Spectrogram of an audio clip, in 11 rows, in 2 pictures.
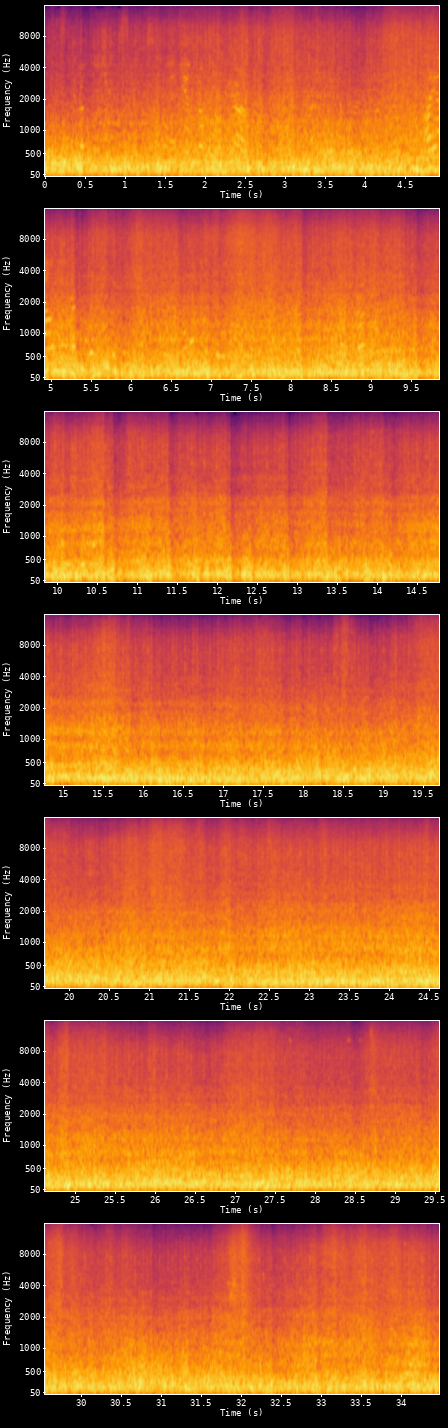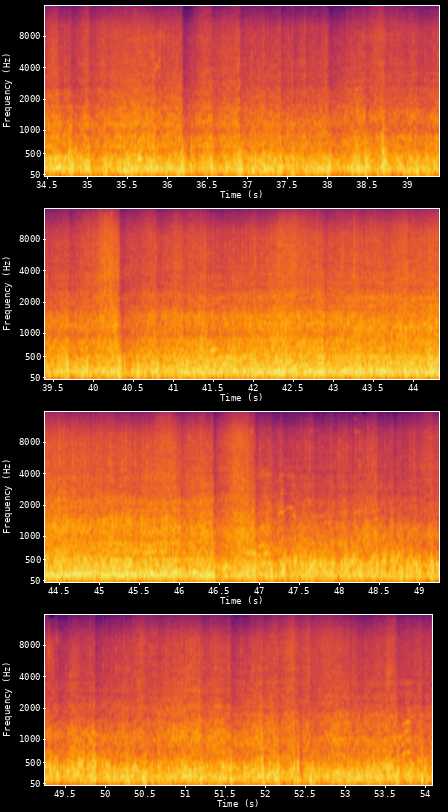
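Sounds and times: motorboat engine running: 0:00.0 - 0:54.0
water rushing along hull: 0:00.0 - 0:54.0
wind gusts on microphone: 0:00.0 - 0:54.0.

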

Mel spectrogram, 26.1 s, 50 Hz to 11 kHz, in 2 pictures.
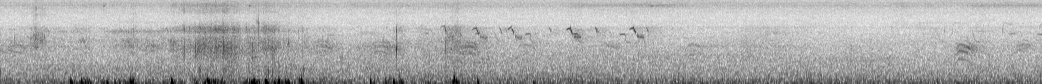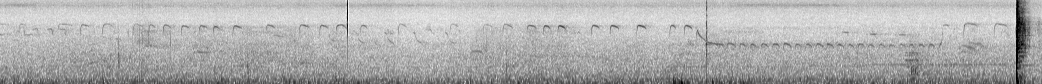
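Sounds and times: small birds chirping: 0:11.5 - 0:26.0
loud sharp crack: 0:25.7 - 0:26.0
sharp click: 0:25.7 - 0:26.0.

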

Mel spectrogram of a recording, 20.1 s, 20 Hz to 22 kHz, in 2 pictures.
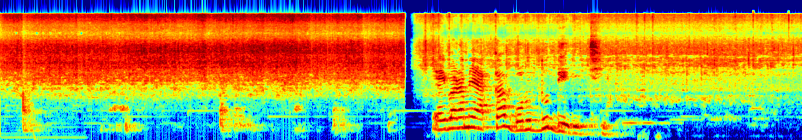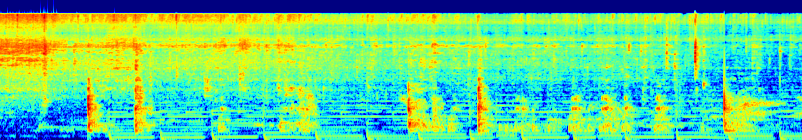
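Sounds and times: milk hissing into hot wok: 0:00.0 - 0:05.4, 0:07.4 - 0:18.8
spatula knocking and scraping pan: 0:02.7 - 0:04.5, 0:11.1 - 0:14.1, 0:15.2 - 0:19.6
soft background music: 0:02.7 - 0:20.0.

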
